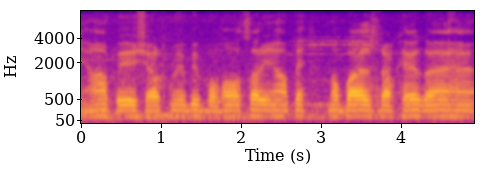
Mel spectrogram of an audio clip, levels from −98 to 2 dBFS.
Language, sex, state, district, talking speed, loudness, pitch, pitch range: Hindi, male, Chandigarh, Chandigarh, 160 wpm, -18 LUFS, 120 Hz, 120-125 Hz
